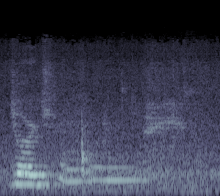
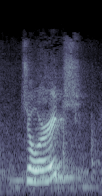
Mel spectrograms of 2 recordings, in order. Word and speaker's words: Georg: George. George, or Georg. That's how you pronounce the name when it's spelled that way.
